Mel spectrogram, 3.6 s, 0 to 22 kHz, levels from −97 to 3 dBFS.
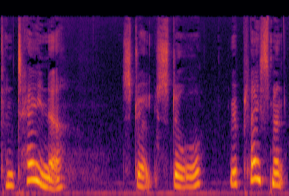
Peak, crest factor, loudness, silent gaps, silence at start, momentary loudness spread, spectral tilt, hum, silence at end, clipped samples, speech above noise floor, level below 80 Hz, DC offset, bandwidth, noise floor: -8 dBFS; 16 dB; -23 LUFS; none; 0 s; 13 LU; -4 dB/octave; none; 0.05 s; under 0.1%; 31 dB; -52 dBFS; under 0.1%; 15.5 kHz; -53 dBFS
